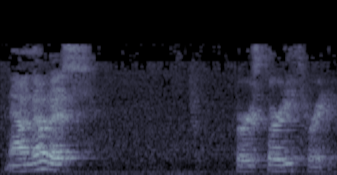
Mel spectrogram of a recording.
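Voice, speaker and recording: A man teaching a Bible study, explaining verses slowly and asking his class questions. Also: mid-range voice. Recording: echoey room, distant lo-fi mic.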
